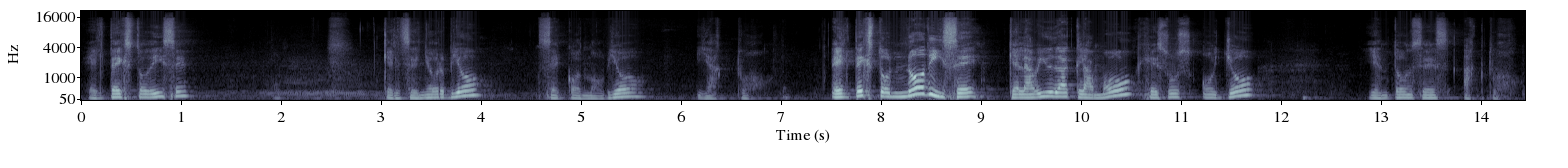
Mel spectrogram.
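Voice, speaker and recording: Dramatic preaching man, soft to booming. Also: sing-song, very slow, pauses often, slightly rough. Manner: preaching with dramatic swings between soft low phrases and loud high emphatic bursts; acts out quoted lines with direct questions to the congregation. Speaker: pastor. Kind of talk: sermon.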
